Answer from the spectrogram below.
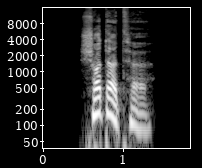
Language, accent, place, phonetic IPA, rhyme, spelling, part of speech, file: German, Germany, Berlin, [ˈʃɔtɐtə], -ɔtɐtə, schotterte, verb, De-schotterte.ogg
- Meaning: inflection of schottern: 1. first/third-person singular preterite 2. first/third-person singular subjunctive II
